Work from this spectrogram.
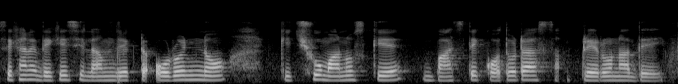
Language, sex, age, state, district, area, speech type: Bengali, female, 30-45, West Bengal, Purulia, rural, spontaneous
